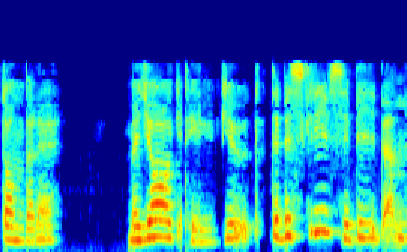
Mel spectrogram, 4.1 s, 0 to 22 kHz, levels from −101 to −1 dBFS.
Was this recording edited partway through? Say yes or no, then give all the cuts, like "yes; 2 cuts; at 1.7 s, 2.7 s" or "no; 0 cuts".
yes; 2 cuts; at 1.8 s, 2.6 s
